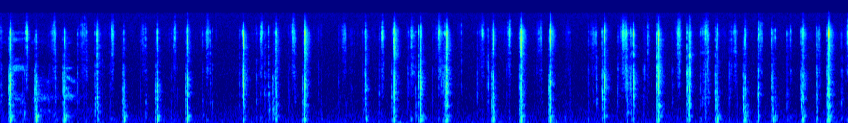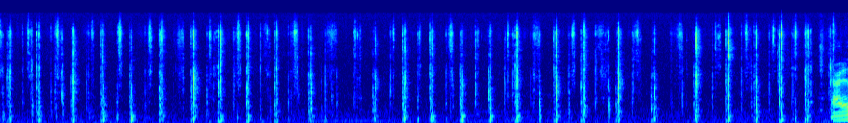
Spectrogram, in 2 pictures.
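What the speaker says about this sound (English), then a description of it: "we'll just give it a shuffle" A deck of Star Wars Unlimited cards shuffled repeatedly up close, with quick riffling bursts and crisp card snaps in an irregular, steady rhythm, fairly quiet, with no talk over it.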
